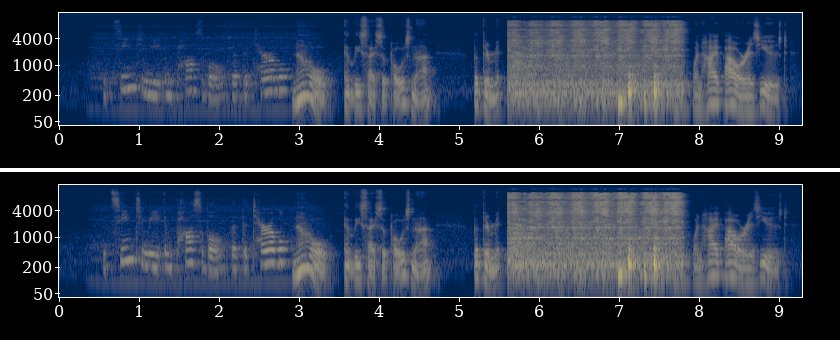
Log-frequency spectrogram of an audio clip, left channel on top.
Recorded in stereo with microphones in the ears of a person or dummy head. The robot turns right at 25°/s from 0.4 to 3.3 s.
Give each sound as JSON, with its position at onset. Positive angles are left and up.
{"t": 0.6, "sound": "a woman speaking", "azimuth_deg": -120, "distance_m": 1.1}
{"t": 2.9, "sound": "a man speaking", "side_deg": -5, "distance_m": 0.5}
{"t": 5.6, "sound": "scissors", "side_deg": -5, "distance_m": 0.6}
{"t": 7.9, "sound": "a man speaking", "side_deg": 30, "distance_m": 0.5}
